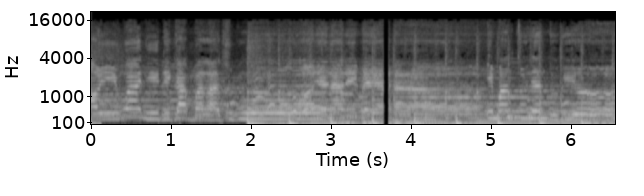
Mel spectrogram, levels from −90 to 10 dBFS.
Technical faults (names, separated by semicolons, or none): Bluetooth dropout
